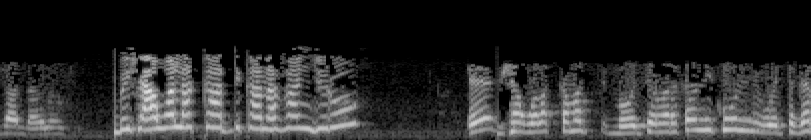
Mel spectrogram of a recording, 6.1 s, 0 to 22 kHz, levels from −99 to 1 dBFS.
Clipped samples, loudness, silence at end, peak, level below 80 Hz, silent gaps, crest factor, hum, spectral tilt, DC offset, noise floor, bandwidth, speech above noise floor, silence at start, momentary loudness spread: under 0.1%; -24 LUFS; 0 s; -4 dBFS; -76 dBFS; none; 22 dB; none; -0.5 dB/octave; under 0.1%; -69 dBFS; 5.4 kHz; 44 dB; 0.05 s; 15 LU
